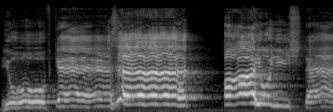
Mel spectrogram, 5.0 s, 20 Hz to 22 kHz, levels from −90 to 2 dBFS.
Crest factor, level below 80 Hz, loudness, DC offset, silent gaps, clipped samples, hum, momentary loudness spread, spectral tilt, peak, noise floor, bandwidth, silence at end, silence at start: 18 dB; -72 dBFS; -22 LUFS; under 0.1%; none; under 0.1%; none; 17 LU; -1.5 dB/octave; -6 dBFS; -46 dBFS; 16.5 kHz; 0 s; 0.05 s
